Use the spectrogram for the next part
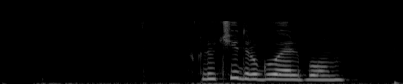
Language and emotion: Russian, neutral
